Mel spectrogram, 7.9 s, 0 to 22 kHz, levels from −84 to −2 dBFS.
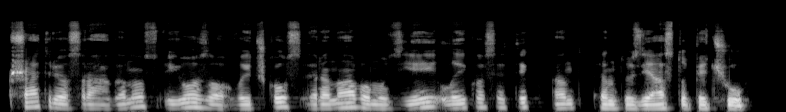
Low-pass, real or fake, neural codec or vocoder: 10.8 kHz; real; none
